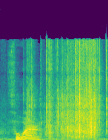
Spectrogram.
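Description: Plastic packaging crinkling in the hands, starting about a second in.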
